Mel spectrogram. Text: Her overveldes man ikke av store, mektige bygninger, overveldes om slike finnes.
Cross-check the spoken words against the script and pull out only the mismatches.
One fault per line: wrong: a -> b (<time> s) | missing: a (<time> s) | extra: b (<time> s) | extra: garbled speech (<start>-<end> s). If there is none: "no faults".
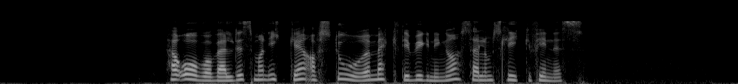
wrong: overveldes -> selv (4.6 s)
